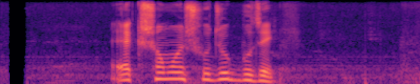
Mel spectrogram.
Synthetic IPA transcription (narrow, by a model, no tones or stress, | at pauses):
ɛkʃɔmɔeʃud͡ʑoɡ̚bud͡ʑʱe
